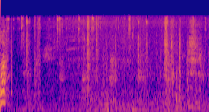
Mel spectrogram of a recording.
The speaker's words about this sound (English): When it comes to a stop, Indiana Bones, a human remains detection dog, is on alert, nose sniffing the air.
